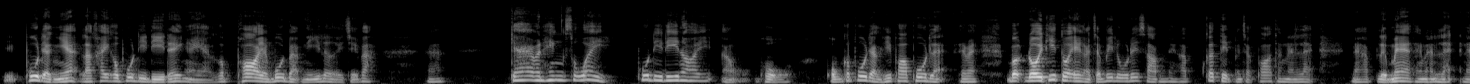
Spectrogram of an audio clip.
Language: Thai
